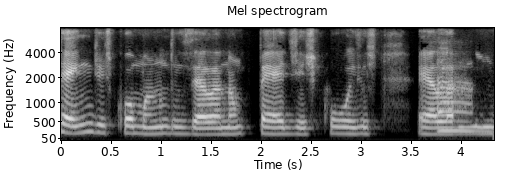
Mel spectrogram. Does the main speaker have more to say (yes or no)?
yes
